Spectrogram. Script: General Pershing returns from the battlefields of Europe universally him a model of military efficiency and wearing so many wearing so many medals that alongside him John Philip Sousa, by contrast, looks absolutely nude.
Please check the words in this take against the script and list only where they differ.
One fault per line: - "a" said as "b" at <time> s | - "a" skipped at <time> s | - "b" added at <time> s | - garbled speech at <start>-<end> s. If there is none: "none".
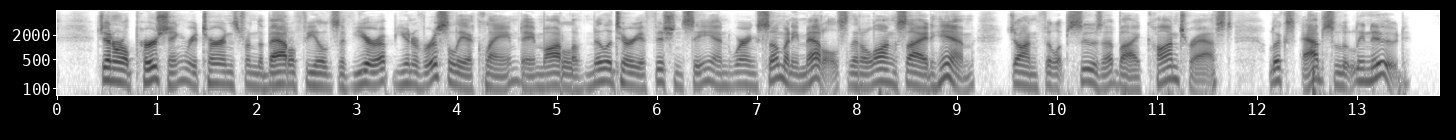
- "him" said as "acclaimed" at 4.1 s
- "wearing so many" skipped at 7.4 s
